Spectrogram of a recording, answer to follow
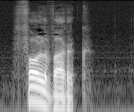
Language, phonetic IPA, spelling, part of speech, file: Polish, [ˈfɔlvark], folwark, noun, Pl-folwark.ogg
